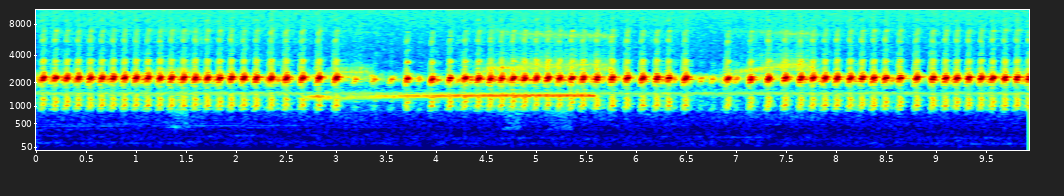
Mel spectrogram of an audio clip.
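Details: Tree frogs singing in a pond on an April night in north-east Italy, with trilling mole crickets. Rapid loud pulsed croaks repeat steadily throughout, overlapping callers, beneath a continuous lower steady trill.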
